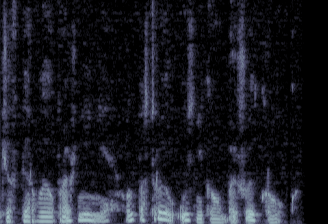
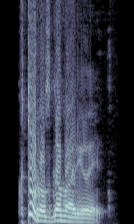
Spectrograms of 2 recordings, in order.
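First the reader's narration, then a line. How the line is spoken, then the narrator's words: Yelling. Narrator (Russian): заорал зеленый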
